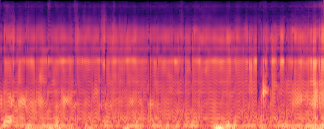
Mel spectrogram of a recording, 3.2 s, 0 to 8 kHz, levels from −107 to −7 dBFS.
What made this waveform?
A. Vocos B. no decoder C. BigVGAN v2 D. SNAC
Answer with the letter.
C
